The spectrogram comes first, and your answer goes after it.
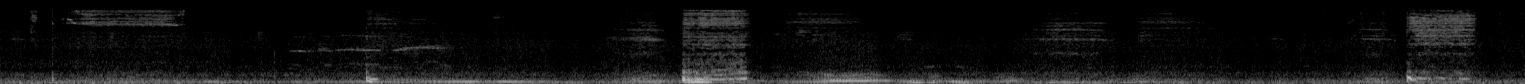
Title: SNORING DOG || CHLOE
